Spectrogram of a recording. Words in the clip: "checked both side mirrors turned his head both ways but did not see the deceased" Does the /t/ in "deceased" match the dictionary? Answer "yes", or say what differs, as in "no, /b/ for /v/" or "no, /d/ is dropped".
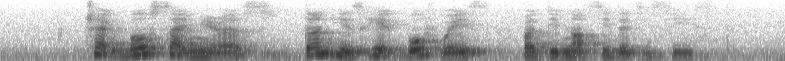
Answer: yes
